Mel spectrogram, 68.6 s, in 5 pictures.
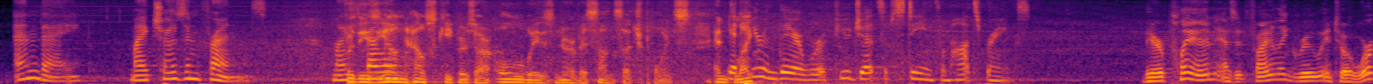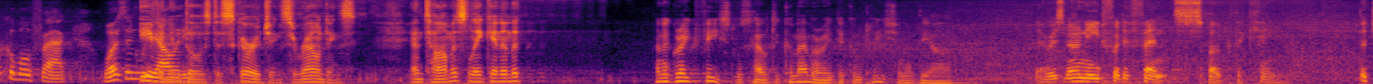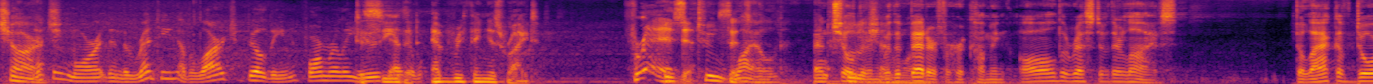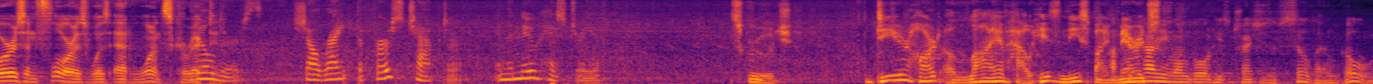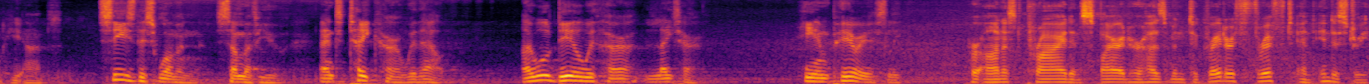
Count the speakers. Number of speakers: seven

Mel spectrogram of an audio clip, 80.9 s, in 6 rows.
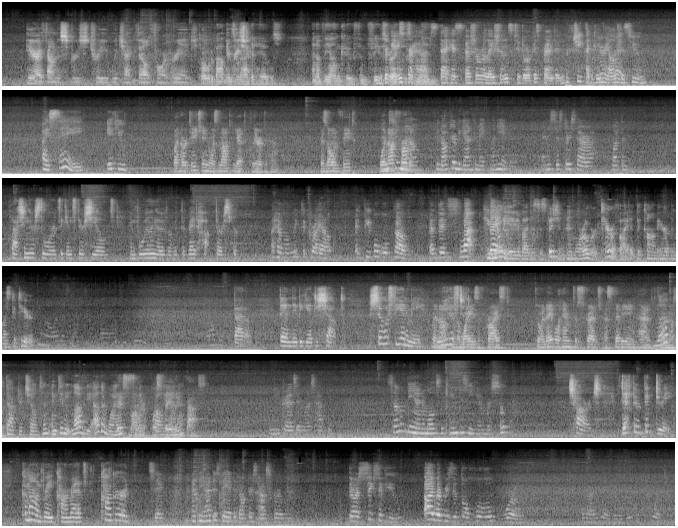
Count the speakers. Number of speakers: ten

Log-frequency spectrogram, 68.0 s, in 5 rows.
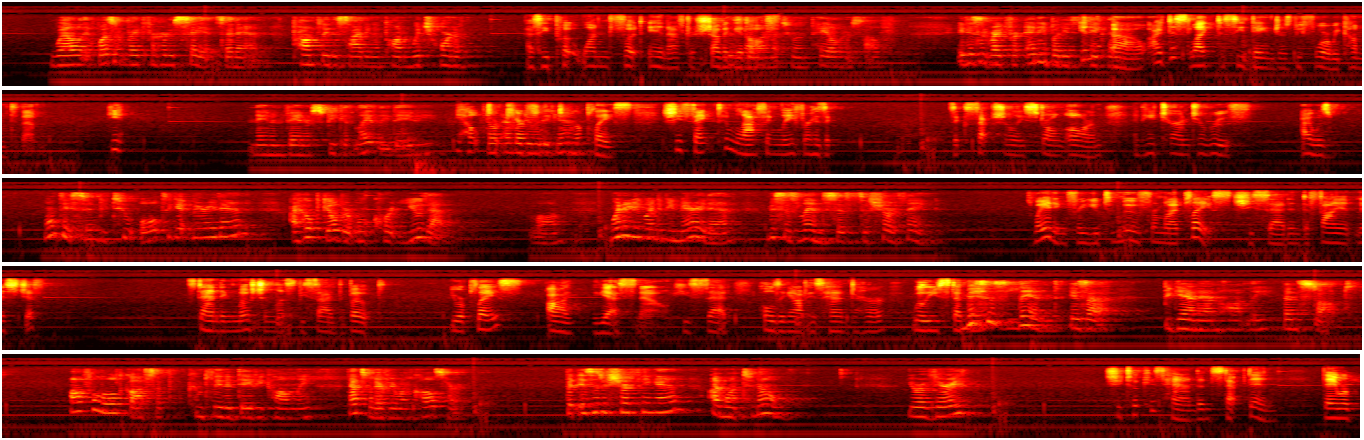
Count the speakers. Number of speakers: two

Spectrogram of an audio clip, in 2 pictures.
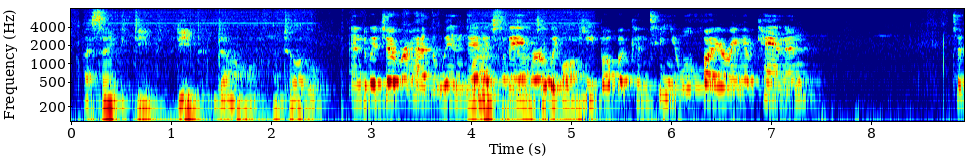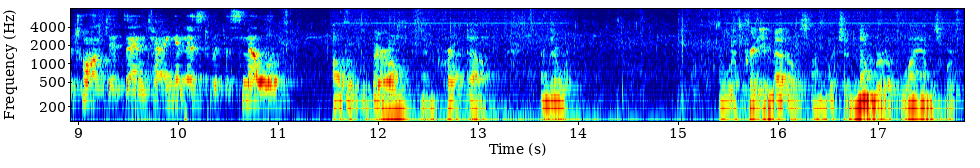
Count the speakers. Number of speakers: two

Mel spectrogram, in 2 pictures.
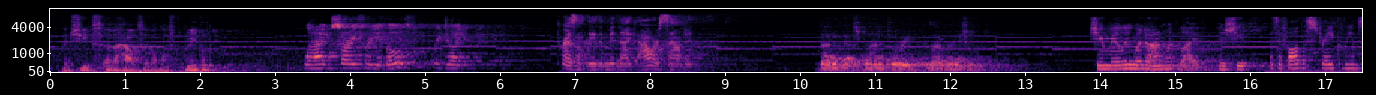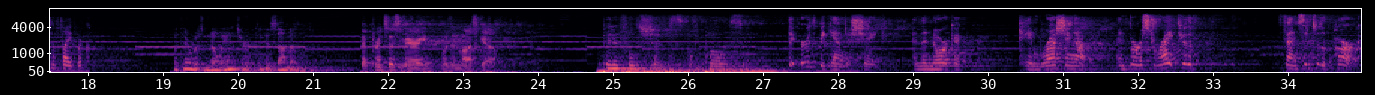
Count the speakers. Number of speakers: nine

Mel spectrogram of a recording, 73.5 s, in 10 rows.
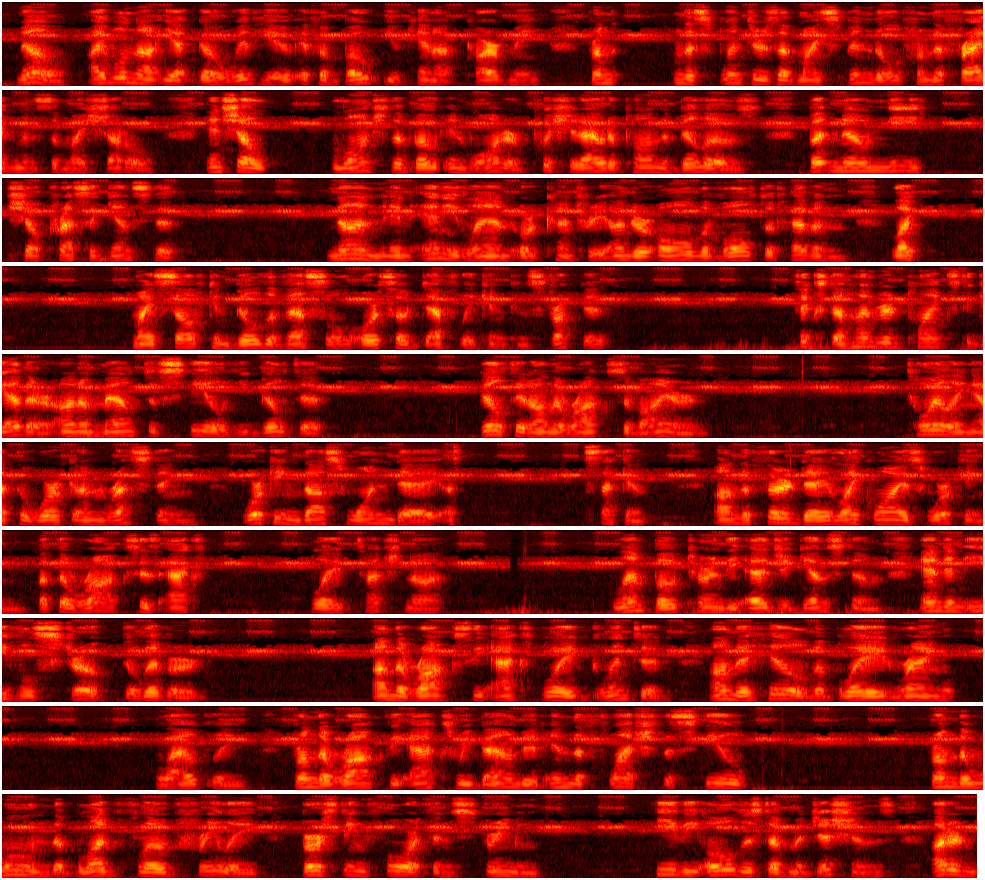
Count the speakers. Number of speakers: one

